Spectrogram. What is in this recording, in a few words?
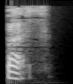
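"bus", US English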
